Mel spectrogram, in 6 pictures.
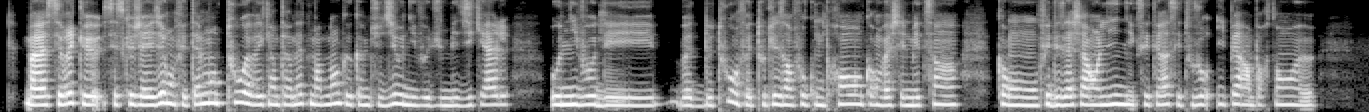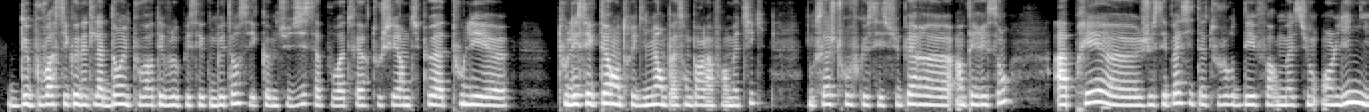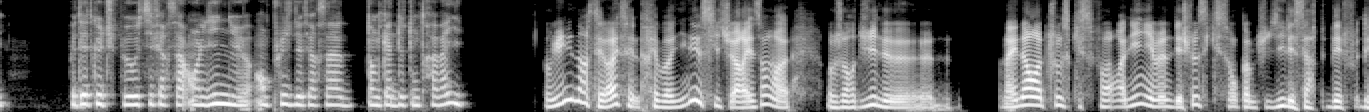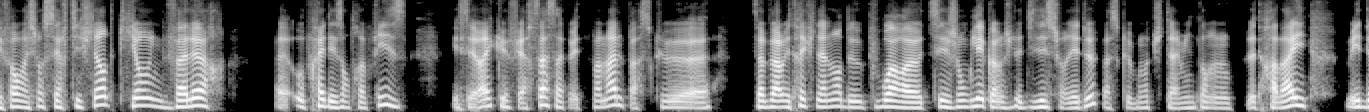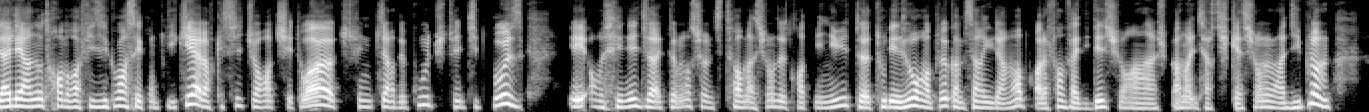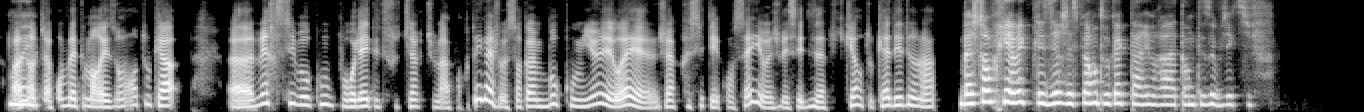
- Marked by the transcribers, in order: tapping; stressed: "en ligne"; stressed: "valeur"; joyful: "Bah, je t'en prie avec … atteindre tes objectifs"
- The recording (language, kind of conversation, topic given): French, advice, Comment puis-je développer de nouvelles compétences pour progresser dans ma carrière ?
